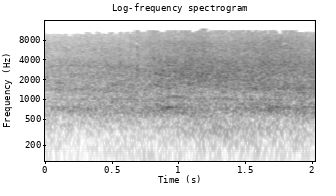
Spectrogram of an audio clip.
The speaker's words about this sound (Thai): เมื่อผู้ร่วมงานต่างปรบมือให้โจไบเดนยาวนานกว่า4นาทีเมื่อประธานาธิบดีสหรัฐวัย81ปีผู้นี้ปรากฏตัวบนเวทีเสียงขอบคุณ Thank you Joe ดังสนั่นขณะที่ไบเดนดูตื้นตันไปด้วยอารมณ์ครับ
